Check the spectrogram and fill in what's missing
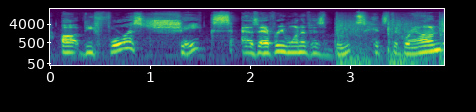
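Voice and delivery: ordinary talk, nothing marked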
